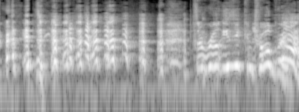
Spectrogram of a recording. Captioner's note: laughing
